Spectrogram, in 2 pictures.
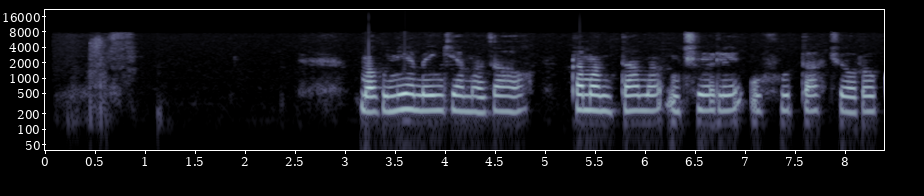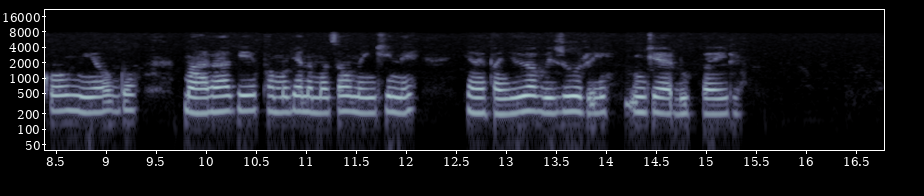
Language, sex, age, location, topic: Swahili, female, 18-24, Dar es Salaam, agriculture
